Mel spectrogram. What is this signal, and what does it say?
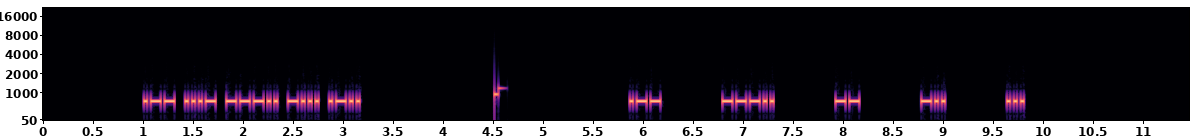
Morse code, heard as a keyed tone, about 36 wpm, spaced as for 18 wpm, 700 Hz. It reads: WV8BL W8MDS
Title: USA Call Signs - 5 Characters - 6x Character Spacing - 35wpm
